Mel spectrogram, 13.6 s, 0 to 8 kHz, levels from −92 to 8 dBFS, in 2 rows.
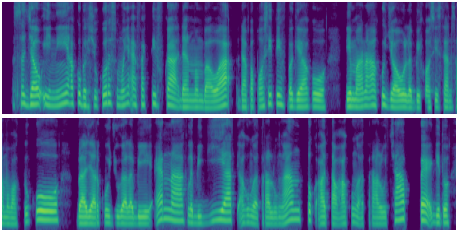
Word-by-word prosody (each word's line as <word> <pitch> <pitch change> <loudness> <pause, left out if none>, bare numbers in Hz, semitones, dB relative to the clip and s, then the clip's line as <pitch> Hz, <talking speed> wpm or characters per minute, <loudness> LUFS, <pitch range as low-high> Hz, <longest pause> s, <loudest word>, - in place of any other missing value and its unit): Sejauh 185 -1 +2
ini, 170 +3 -1
aku 200 +2 -1
bersyukur 165 +5 -2
semuanya 175 +3 -4
efektif 180 +2 -6
Kak, 150 -7 +2
dan 130 -1 0
membawa 130 +6 +2
dampak 135 +1 -4
positif 185 +5 -2
bagi 140 -1 +1
aku. 135 -2 0 0.3
Di 145 - +2
mana 155 +5 +2
aku 180 - -2
jauh 130 -2 +3
lebih 125 -1 -1
konsisten 125 0 -4
sama 125 -2 -3
waktuku, 190 +11 +4 0.3
belajarku 130 +2 +3
juga 130 -1 +1
lebih 125 +1 0
enak, 190 -3 +1
lebih 130 -2 -2
giat, 185 +3 +2
aku 140 +2 -5
enggak 120 -3 -1
terlalu 120 -1 -2
ngantuk 195 0 0
atau 125 -2 -1
aku 125 +4 -4
enggak 115 - -7
terlalu 120 0 -3
capek, 190 -2 +2
gitu. 140 0 +2
140 Hz, 165 wpm, -24 LUFS, 130-185 Hz, 0.3 s, waktuku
